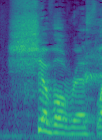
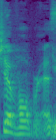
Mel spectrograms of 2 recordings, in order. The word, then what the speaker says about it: chivalrous: If you guys don't know how it's spelled with a C-H. So it's really like chivalrous, but it's pronounced chivalrous, like S-H, chivalrous.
